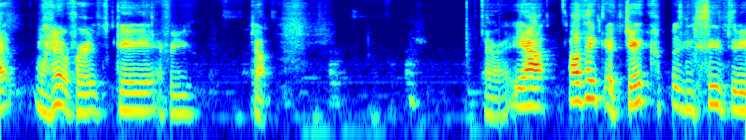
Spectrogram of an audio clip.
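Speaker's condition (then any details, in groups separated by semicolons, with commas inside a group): Ataxia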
